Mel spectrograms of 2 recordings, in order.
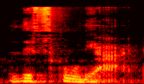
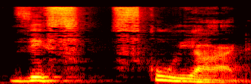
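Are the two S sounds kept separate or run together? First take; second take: run together; separate. First: The two S sounds are run together. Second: The two S sounds are kept separate. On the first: The speaker calls it wrong. "and not" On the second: The speaker calls it right. "2 consonant sounds which follow each other should be separated"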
